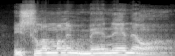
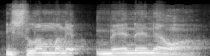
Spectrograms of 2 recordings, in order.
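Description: The two takes are said the same way.

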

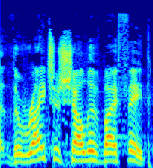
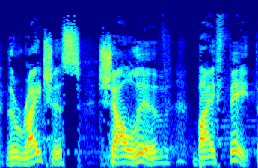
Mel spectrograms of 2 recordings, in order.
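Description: First: "shall" punched higher and louder in "The righteous shall live by faith"; emphatic "shall", then the rest falls away; stress on shall. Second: "The righteous shall live by faith" read slowly, landing on "live"; slow, weighty "live" as the key word; stress on live. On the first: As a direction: hit "shall" to point to the future. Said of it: "they put different emphasis on different syllables". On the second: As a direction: lean on "live" and let it fall. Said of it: "The first is the very plain reading". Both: Shown as a demonstration.

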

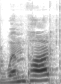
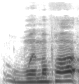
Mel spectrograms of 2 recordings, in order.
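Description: First: Wimpod in two syllables; two-syllable reading. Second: Wimpod with an "uh" in the middle; extra middle syllable. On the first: Reader corrects the card name, Wimpod said as "wim-pod". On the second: Reader tries a card name, Wimpod said as "wim-uh-pod". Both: Real, not acted. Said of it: "or Wimpod".

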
